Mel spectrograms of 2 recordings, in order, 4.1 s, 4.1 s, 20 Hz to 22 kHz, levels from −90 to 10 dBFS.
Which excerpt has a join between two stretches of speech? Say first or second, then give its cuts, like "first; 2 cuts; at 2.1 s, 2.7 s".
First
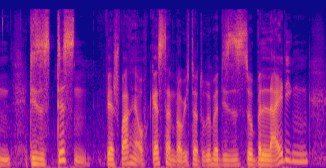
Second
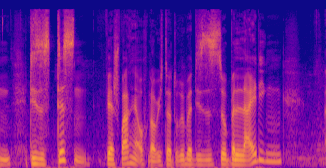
second; 1 cut; at 1.9 s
